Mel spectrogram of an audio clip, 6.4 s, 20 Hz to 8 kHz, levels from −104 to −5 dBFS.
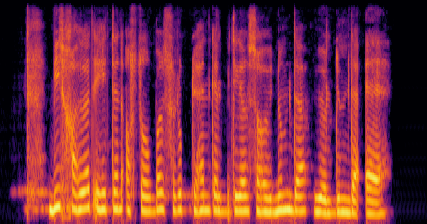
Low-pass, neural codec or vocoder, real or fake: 7.2 kHz; codec, 16 kHz, 4 kbps, FreqCodec, larger model; fake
